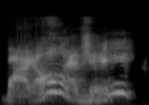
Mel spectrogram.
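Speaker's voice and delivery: rough, creaky, swooping, sing-song nun voice. Retelling how a teacher came in to scare athletes, imitating Sister Anita's voice. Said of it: "she had to talk like this".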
